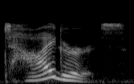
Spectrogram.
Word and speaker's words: tigers: Không phải là chai mà là thai nhá. Con đọc giống kiểu thai ấy.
